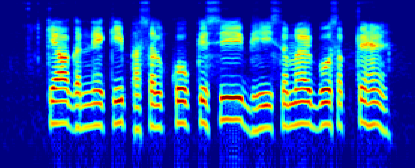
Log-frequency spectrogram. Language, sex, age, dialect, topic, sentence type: Hindi, male, 25-30, Awadhi Bundeli, agriculture, question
